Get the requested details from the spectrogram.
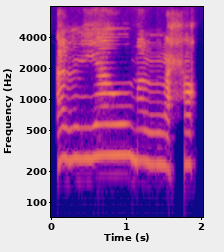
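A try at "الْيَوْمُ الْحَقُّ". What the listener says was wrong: Mimnya pakai harokat dhammah. Mimnya harokatnya dhammah. Malah yang keliru bukan di qafnya ya, malah salah bacaan harokat saja.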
